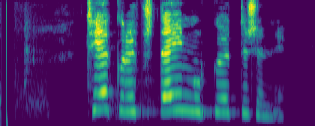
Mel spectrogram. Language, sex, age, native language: Icelandic, female, 11, Icelandic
